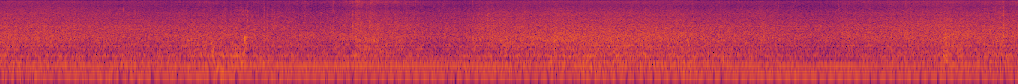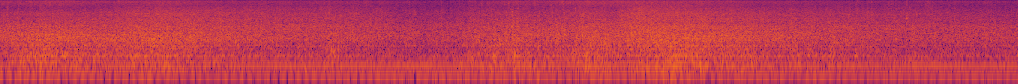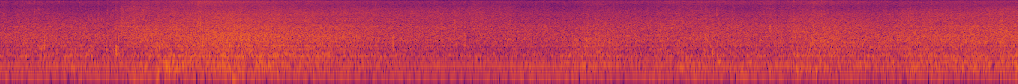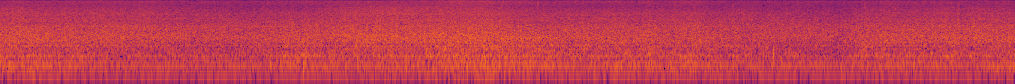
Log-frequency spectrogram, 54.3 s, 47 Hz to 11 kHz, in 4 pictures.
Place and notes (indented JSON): {
  "title": "龍門村, Huxi Township - Wave",
  "date": "2014-10-21 11:24:00",
  "description": "At the beach, sound of the Waves, There are boats on the sea\nZoom H2n MS+XY",
  "latitude": "23.55",
  "longitude": "119.69",
  "altitude": "8",
  "timezone": "Asia/Taipei"
}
